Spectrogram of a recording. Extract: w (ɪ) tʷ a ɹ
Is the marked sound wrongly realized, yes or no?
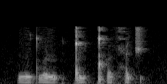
no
